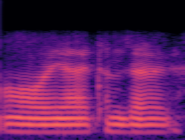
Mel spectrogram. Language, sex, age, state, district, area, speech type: Manipuri, male, 18-30, Manipur, Imphal West, rural, conversation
